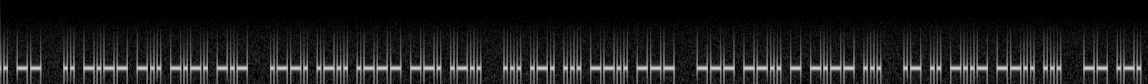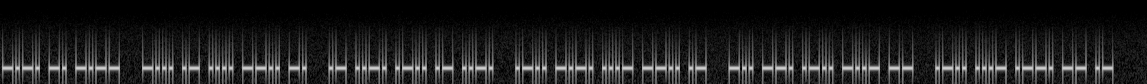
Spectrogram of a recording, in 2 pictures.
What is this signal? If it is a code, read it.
Morse code, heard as a keyed tone, machine-sent, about 36 wpm, 760 Hz. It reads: … IYDCK PLJGL SRSZO OZTYS AIXZS MRCNY BAHZN AFLAF LCVZA DGLXM LVPMA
